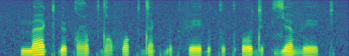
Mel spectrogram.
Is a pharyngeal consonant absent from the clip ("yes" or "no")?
no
